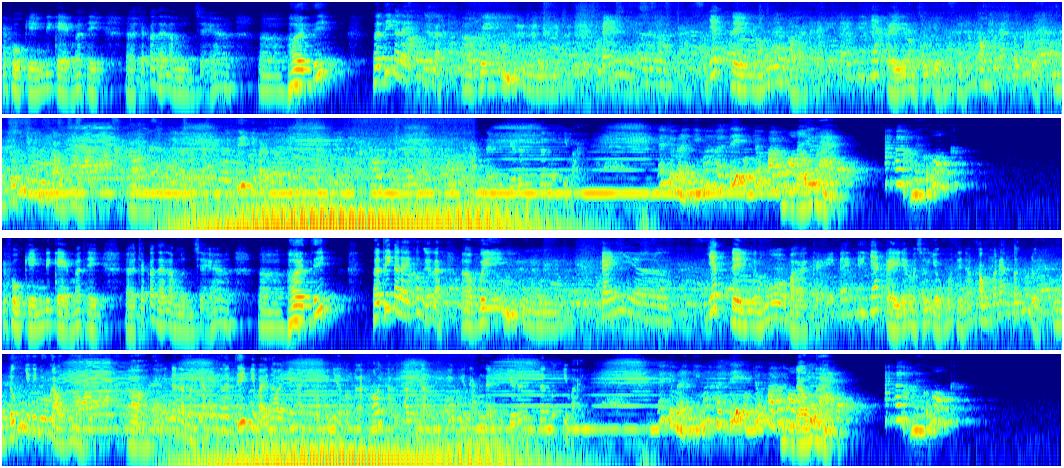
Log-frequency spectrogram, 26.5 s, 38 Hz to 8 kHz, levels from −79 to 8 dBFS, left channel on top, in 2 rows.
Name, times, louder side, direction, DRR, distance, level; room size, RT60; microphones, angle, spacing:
voice 1, 0.0-7.1 7.5-8.4 8.8-14.3 14.8-20.5 23.0-23.6, right 3 dB, 65° right, 1 dB, 0.8 m, -29 dB
sound 1, 5.0-19.2, left 1 dB, 45° left, 0.9 m, -34 dB
sound 2, 13.5-23.4, left 3 dB, 25° right, 1.0 m, -30 dB
voice 2, 14.1-14.6 20.7-23.8 24.4-25.1, equal, ahead, -6 dB, 1.6 m, -25 dB
sound 3, 15.2-20.7 21.2-21.3, left 3 dB, 60° left, 0.5 m, -27 dB
8.8 x 6.1 x 4.6 m, 0.83 s
head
